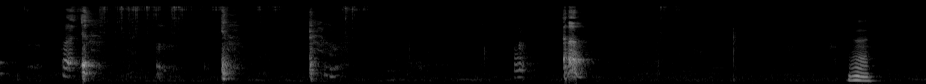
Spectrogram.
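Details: Young child gives several short, harsh coughs mixed with brief vocal sounds and a loud voiced shout.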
